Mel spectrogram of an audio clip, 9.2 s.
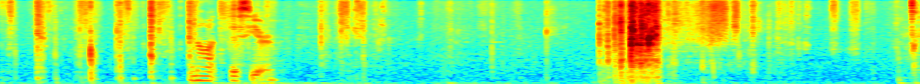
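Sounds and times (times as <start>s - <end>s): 
speech: 1.9s - 2.9s
oracle cards being shuffled: 6.0s - 8.1s.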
